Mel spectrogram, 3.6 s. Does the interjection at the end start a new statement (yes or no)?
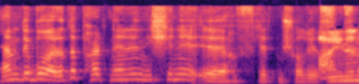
yes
